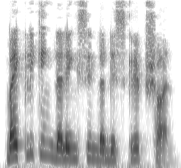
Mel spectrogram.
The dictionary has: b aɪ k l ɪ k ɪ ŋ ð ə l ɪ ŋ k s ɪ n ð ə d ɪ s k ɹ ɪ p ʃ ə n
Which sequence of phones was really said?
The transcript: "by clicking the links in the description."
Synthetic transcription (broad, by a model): b aɪ k l ɪ k ɪ ŋ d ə l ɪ ŋ s ɪ n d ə d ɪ s k ɹ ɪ p ʃ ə n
